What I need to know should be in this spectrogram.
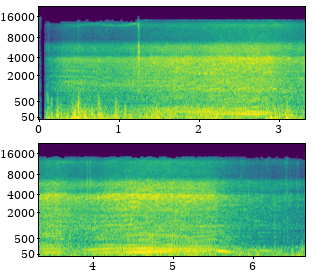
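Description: Mud splashes and churns under spinning tyres.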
